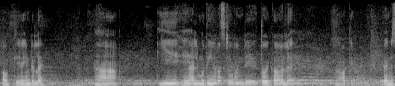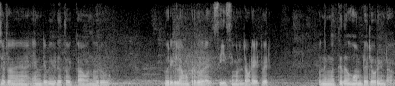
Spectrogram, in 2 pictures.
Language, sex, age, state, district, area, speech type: Malayalam, male, 18-30, Kerala, Thrissur, rural, spontaneous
